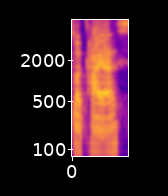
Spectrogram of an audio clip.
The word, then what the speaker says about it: Latias: Is that canonically how you say it? Latios and Latias? Yeah. Yes.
